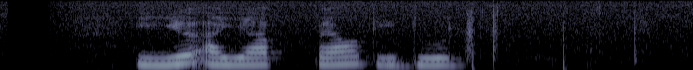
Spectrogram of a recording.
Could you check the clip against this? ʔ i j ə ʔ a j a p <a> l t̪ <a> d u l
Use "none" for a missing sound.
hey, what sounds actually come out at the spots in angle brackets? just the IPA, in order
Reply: ɛ, i

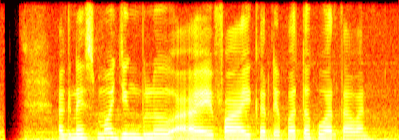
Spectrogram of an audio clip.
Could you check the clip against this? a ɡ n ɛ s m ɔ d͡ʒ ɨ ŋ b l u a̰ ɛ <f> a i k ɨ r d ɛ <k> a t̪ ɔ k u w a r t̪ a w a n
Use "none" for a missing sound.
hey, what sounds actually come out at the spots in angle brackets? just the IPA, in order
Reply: f, p

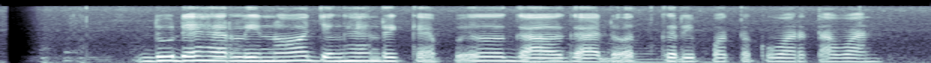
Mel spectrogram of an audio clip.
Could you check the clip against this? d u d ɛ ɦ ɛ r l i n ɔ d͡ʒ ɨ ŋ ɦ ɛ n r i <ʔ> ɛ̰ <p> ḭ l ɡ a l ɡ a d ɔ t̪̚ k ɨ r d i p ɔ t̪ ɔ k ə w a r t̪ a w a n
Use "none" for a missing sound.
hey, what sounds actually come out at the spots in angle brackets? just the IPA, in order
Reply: k, p

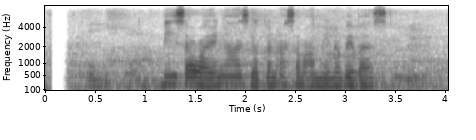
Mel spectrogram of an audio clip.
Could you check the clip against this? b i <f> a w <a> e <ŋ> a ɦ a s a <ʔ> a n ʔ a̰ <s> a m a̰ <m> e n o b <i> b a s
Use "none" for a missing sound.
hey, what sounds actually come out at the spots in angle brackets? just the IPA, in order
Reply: s, a, ŋ, k, s, m, e

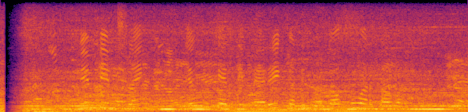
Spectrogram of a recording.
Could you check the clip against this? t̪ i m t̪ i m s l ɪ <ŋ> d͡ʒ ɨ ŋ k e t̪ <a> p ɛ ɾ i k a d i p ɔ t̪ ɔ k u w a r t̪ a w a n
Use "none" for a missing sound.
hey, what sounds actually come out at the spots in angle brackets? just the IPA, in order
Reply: ŋ, i

